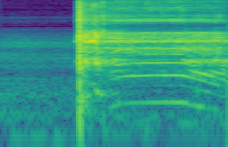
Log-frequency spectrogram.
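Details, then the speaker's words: Hero motorcycle with new battery, self-start pressed: sharp metallic crunch as starter engages, then harsh grating whirr instead of clean catch; worn starter drive (bendix) gear grinding. "அது திடீர்னு shelf start ஆகும், திடீர்னு வந்து noise வந்து இப்போ எடுக்குது."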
